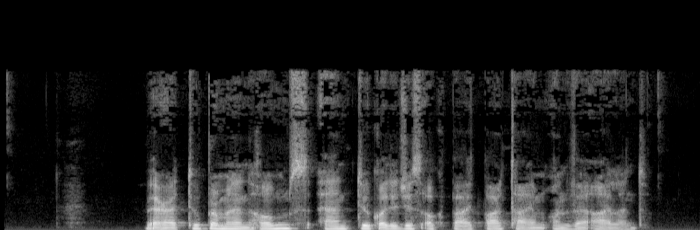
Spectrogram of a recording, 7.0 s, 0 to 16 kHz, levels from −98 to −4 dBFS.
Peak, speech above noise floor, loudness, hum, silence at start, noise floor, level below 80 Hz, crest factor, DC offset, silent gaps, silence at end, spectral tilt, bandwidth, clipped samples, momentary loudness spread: -2 dBFS; 49 dB; -21 LUFS; 50 Hz at -45 dBFS; 1.45 s; -69 dBFS; -42 dBFS; 18 dB; under 0.1%; none; 0.6 s; -7 dB/octave; 11.5 kHz; under 0.1%; 8 LU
